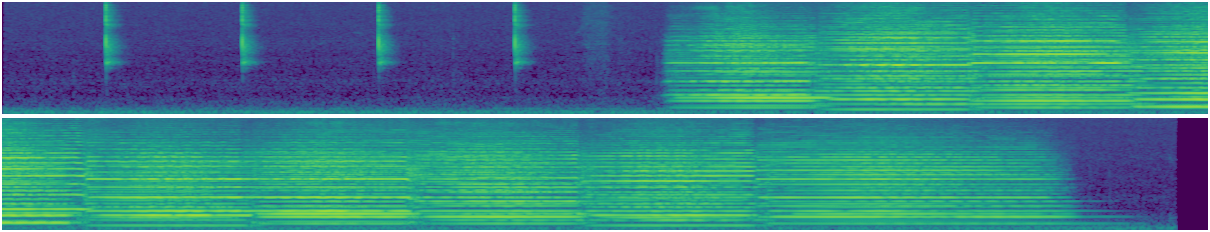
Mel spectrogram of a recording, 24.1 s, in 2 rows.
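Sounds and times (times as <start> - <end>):
string quartet playing: 6.6 - 23.3.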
